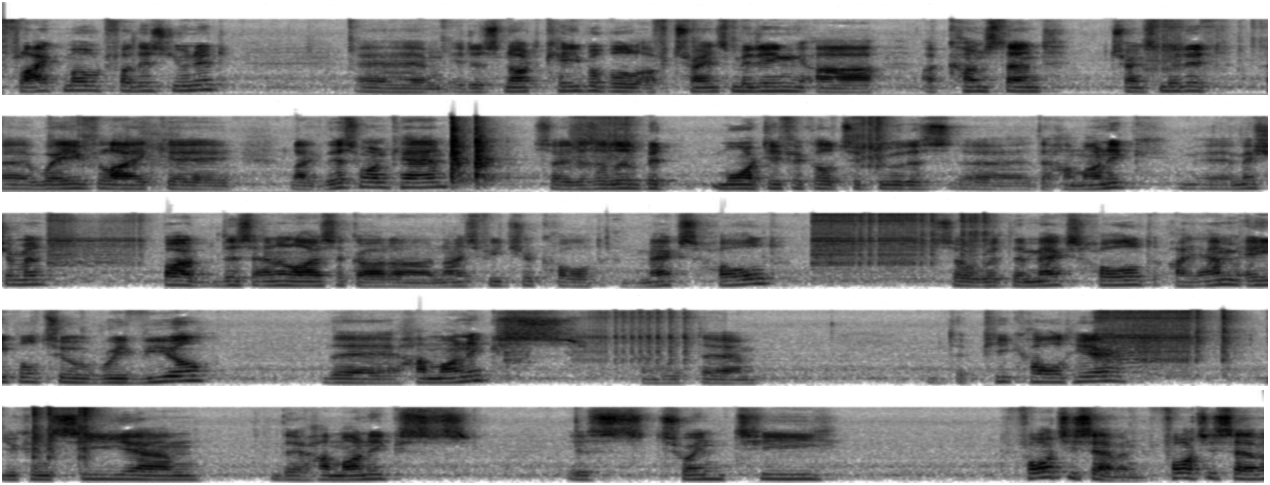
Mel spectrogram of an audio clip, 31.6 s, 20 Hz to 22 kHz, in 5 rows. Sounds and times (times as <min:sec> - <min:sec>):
Speech: 0:00.0 - 0:01.2, 0:01.8 - 0:16.6, 0:17.4 - 0:22.8, 0:23.6 - 0:24.7, 0:25.3 - 0:29.6, 0:30.4 - 0:31.6.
